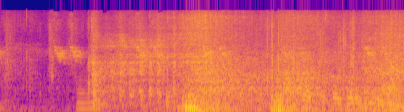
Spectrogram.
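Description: A car engine starting about a second in and then running, with two heavy low surges about two and three seconds in.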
